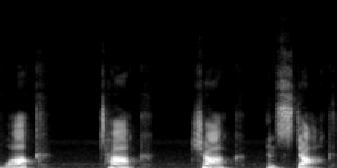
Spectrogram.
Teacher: in all these words the a has its broad sound of a and the L is silent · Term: broad sound of ah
